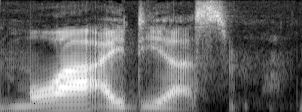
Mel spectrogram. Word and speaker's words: More Ideas: Also, das, das, das spricht man eigentlich sowas wie mehr Ideen. More Ideas.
